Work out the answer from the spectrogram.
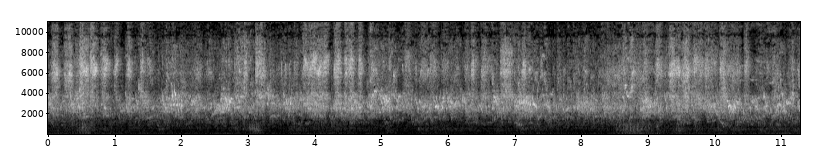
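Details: Budgerigars keeping up a long, busy chatter of overlapping high chirps, twitters and squawks, fairly constant in level, with a few soft clicks or knocks along the way.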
